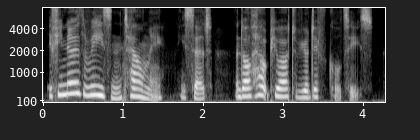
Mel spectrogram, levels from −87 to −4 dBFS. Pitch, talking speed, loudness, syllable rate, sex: 240 Hz, 240 wpm, -17 LUFS, 5.7 syllables/s, female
